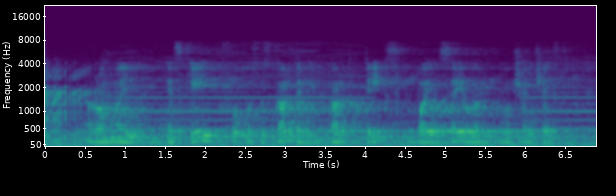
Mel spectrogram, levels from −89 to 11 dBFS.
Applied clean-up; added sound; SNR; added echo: none; Bowed string instrument; 19 dB; reverberation time 2.5 s.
